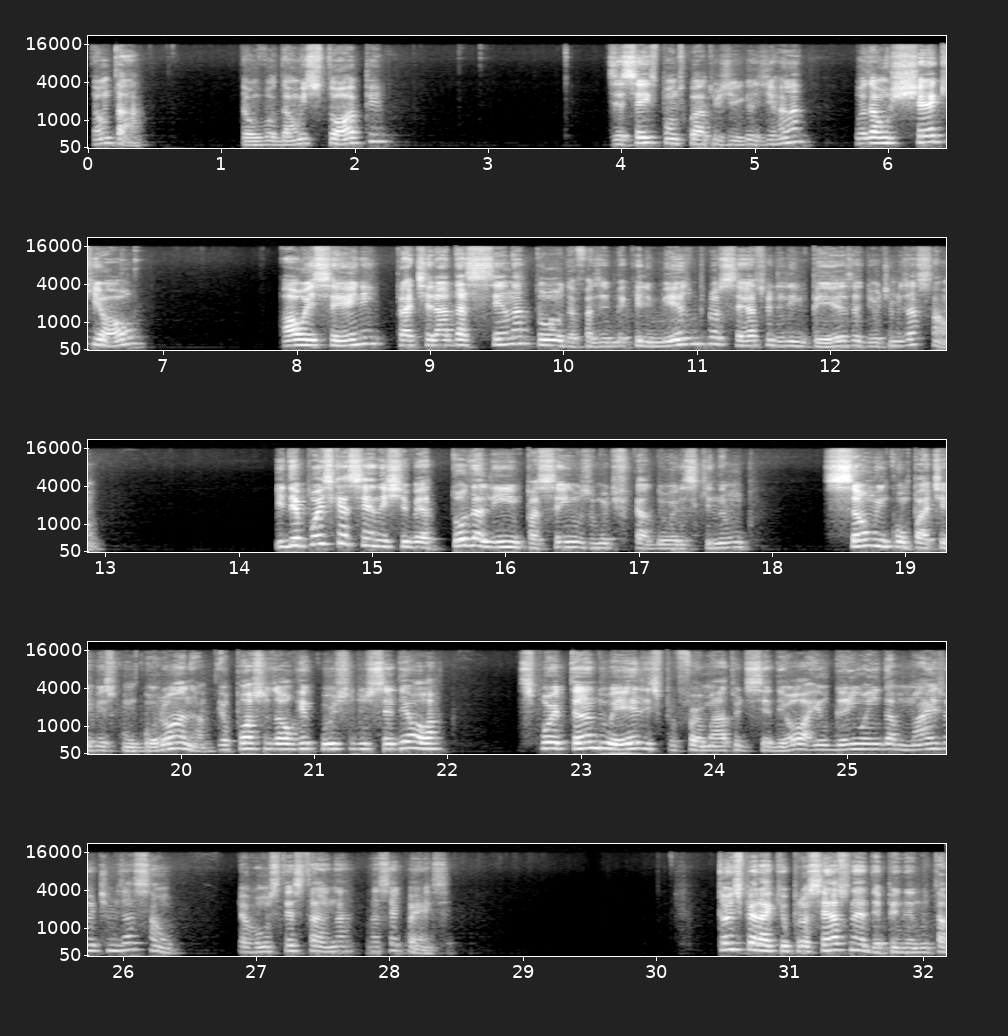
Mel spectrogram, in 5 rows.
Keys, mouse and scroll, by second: 1.5 click, 2.7 click, 6.1 click, 6.6 click, 8.1 click.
